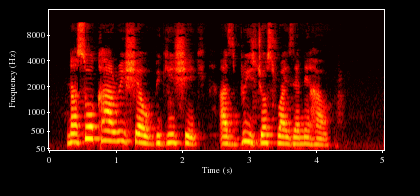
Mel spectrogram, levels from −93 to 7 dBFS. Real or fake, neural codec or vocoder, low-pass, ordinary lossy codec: real; none; 14.4 kHz; MP3, 48 kbps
